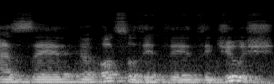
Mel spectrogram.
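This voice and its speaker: Speaking at a fairly slow pace, a man with a Palestinian accent keeps a medium pitch with ordinary variation amid audible room echo and noticeable background noise. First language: Arabic. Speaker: priest. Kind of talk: panel talk to a congregation. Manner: halting, many fillers.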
